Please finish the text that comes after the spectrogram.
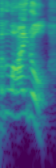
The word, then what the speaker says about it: Lidl: Coming in all the way from Deutschland, we have Lidl. Lidl is a good place to get cheap food that will probably kill you in a couple years. Lidl.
